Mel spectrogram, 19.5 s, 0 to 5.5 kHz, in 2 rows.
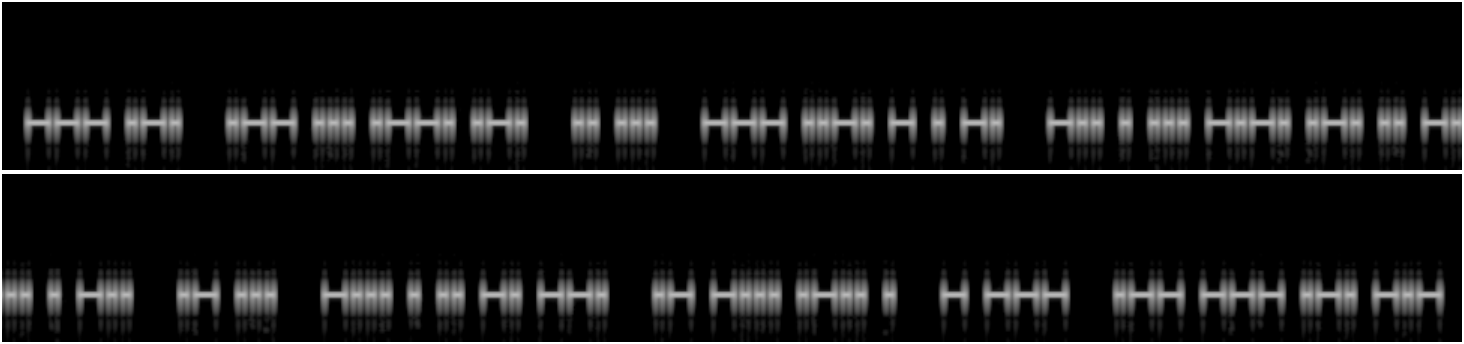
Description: Morse code, heard as a keyed tone, about 25 wpm, 600 Hz. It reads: OR WSPR IS OFTEN DESCRIBED AS BEING ABLE TO WORK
